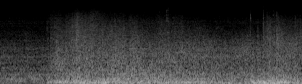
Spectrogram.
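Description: Naval gun shells fire in World of Warships, a heavy rumbling boom that swells after a brief quiet start and holds as a dense, sustained roar with another surge near the end.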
